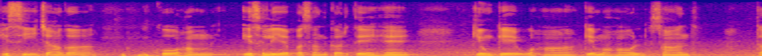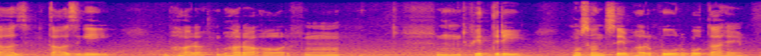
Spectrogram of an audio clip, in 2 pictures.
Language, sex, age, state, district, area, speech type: Urdu, male, 30-45, Delhi, North East Delhi, urban, spontaneous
